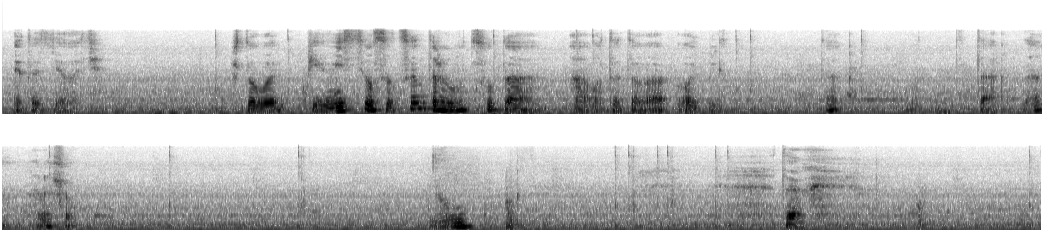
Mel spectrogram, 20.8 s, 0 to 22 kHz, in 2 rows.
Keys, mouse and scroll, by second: 4.7 click, 5.8 click, 7.3 click, 8.6 click, 12.1 click, 16.5-17.0 drag, 17.5 click, 20.6 click.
